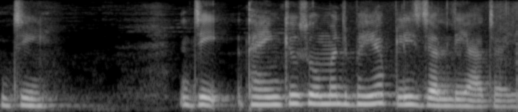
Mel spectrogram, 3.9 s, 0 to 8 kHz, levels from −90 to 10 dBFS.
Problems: constant background noise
